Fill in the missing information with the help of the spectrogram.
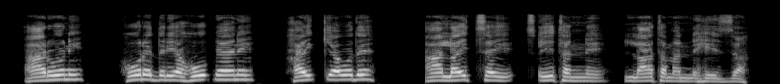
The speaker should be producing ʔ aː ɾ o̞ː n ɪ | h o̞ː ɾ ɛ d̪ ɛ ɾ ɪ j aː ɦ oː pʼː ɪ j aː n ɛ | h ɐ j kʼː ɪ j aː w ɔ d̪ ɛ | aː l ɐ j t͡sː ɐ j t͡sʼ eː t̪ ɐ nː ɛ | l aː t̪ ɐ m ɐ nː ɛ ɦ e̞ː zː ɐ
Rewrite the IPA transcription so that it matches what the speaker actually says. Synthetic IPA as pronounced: ʔ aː ɾ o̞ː n ɪ | h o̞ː ɾ ɛ d̪ ɛ ɾ ɪ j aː ɦ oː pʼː ɪ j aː n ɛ | h ɐ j kʼː ɪ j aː w ɔ d̪ ɛ | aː l ɐ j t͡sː ɐ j t͡sʼ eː t̪ ɐ nː ɛ | l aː t̪ ɐ m ɐ nː ɛ ɦ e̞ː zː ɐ

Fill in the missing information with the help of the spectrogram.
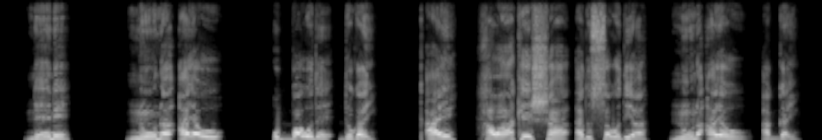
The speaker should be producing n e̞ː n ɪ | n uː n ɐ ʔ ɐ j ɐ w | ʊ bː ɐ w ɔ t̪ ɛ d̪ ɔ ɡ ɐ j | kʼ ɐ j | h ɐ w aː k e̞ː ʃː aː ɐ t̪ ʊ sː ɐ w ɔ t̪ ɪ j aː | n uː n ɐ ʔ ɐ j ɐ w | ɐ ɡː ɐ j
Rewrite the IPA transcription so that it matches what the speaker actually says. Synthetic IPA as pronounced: n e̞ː n ɪ | n uː n ɐ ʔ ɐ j ɐ w | ʊ bː ɐ w ɔ d̪ ɛ d̪ ɔ ɡ ɐ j | kʼ ɐ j | h ɐ w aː k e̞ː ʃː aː ɐ d̪ ʊ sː ɐ w ɔ d̪ ɪ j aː | n uː n ɐ ʔ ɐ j ɐ w | ɐ ɡː ɐ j

